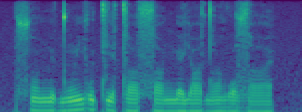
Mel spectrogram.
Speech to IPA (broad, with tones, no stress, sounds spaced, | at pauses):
sˤ ũ˩ n ɪ˩ d̪ ũ˨˦ j u˨˦ tʲ æ˩ t ɜ˩ sˤ ɜ˩ ŋ ɛ˩ j ɜ˩ dˤ ũ˩ ðˤ o˩ zˤ æ˩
